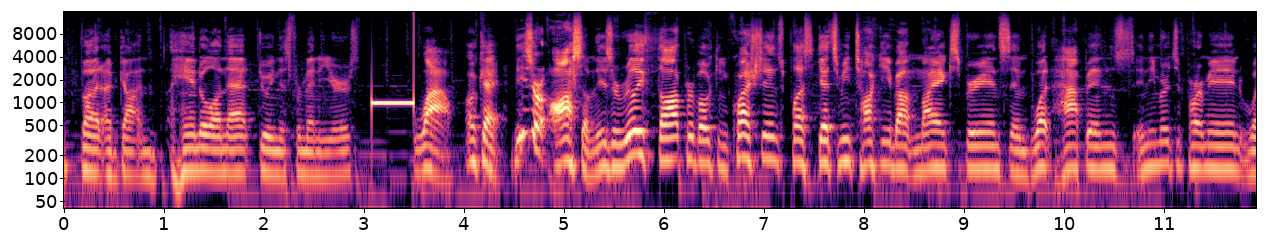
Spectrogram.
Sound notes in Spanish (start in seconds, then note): 3.0 pitido en pantalla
